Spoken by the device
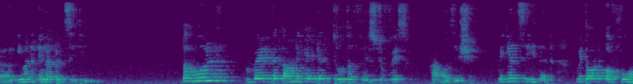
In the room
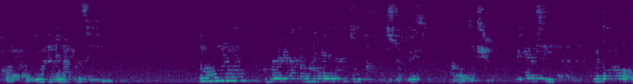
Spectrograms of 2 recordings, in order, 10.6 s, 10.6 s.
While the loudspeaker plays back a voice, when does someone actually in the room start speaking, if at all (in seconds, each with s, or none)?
none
